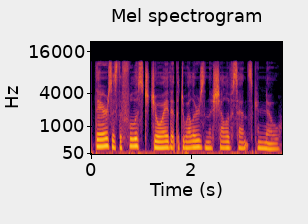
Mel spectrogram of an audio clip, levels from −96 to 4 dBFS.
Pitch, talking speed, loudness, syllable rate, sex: 185 Hz, 235 wpm, -17 LUFS, 5.0 syllables/s, female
